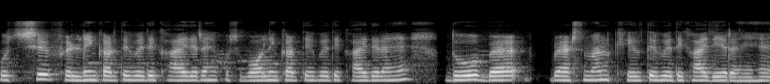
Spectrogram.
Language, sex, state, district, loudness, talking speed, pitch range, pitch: Hindi, female, Goa, North and South Goa, -16 LUFS, 185 wpm, 190-200 Hz, 195 Hz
